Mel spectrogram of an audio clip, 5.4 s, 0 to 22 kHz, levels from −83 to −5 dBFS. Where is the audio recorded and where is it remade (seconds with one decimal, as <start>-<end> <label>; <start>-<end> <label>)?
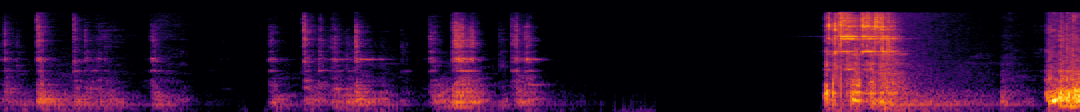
0.0-1.9 recorded; 1.9-5.4 remade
